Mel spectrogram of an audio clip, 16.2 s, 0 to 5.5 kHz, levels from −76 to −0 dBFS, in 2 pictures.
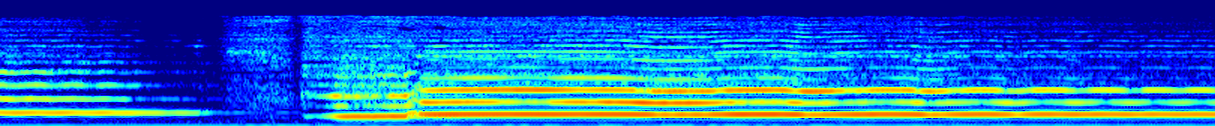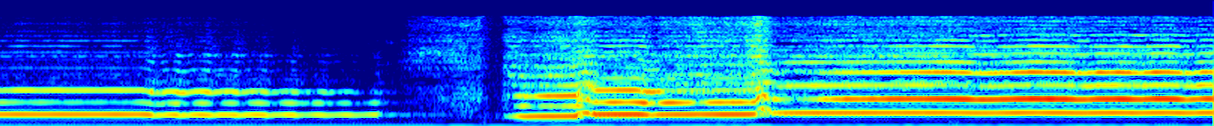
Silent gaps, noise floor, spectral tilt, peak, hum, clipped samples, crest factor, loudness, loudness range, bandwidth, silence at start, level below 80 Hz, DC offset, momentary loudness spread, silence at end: none; -47 dBFS; -10.5 dB/octave; -4 dBFS; none; under 0.1%; 14 dB; -17 LUFS; 9 LU; 4 kHz; 0 s; -72 dBFS; 0.2%; 15 LU; 0 s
